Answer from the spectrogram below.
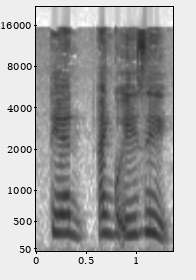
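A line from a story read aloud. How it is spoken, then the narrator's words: Exasperated outcry. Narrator (Vietnamese): Vũ Thư không nhịn được kêu lên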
